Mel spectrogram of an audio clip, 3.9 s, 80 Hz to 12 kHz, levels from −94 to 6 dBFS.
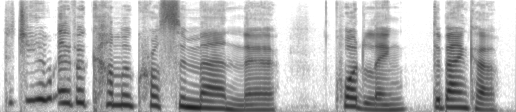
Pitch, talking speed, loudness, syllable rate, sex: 225 Hz, 170 wpm, -17 LUFS, 5.3 syllables/s, female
